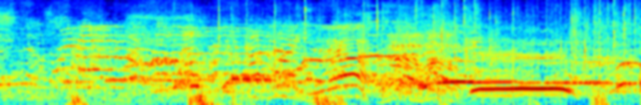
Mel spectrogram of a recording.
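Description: A crowd of children shouting and cheering, many voices overlapping and getting louder, with one long held shout near the end.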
